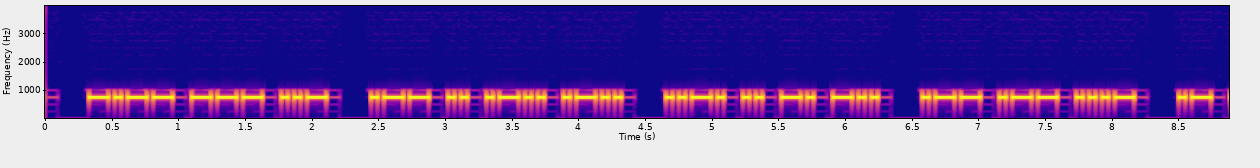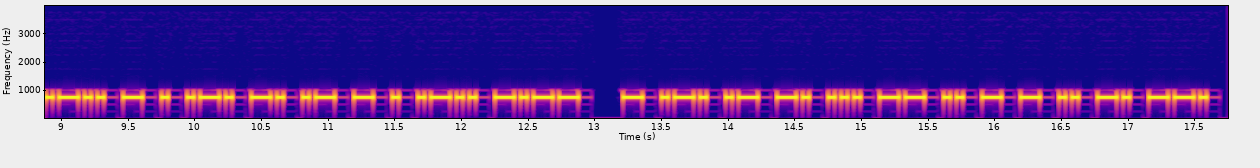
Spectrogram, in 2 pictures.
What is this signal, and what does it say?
Morse code, heard as a keyed tone, about 25 wpm, 750 Hz. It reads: YOU WILL FIND WWV ALTERNATELY TRANSMITTING
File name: Archive / 25 WPM / 25WPM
